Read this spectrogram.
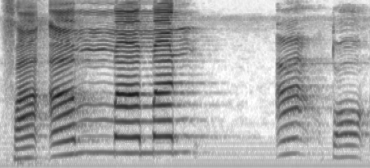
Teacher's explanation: Di mana di sini diberhentikan sebelum masuk kepada hamzah, likai istidad, untuk persiapan makhraj hamzah yang tudib sangat dalam. Maka nunnya diberhentikan, kemudian baru membaca hamzah. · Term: saqt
